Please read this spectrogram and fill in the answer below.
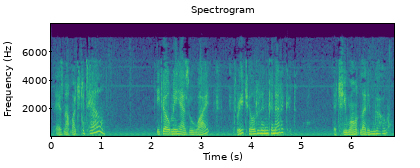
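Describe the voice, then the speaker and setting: Quiet resigned girlfriend, 70s radio play, muffled w faint hum. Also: sits low, sing-song, moderate pace. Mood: subdued, resigned. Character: subdued young woman confessing a failed affair. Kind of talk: 1970s radio drama acting.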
